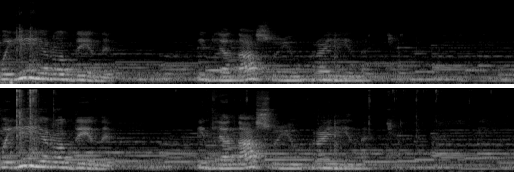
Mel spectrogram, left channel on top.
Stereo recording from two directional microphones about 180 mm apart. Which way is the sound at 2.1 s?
15° right (ahead or behind).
